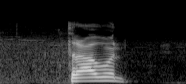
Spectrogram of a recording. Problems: none marked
